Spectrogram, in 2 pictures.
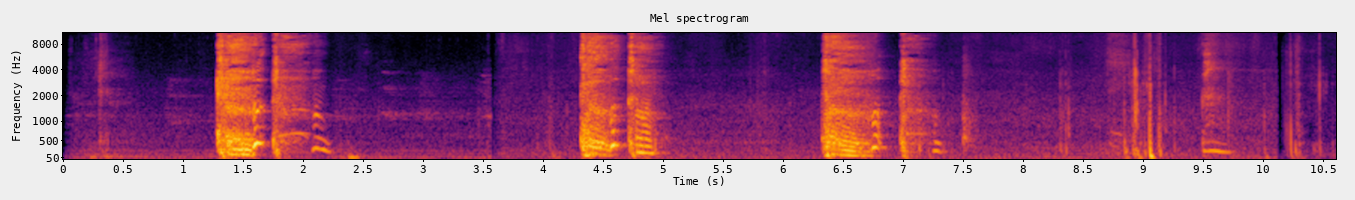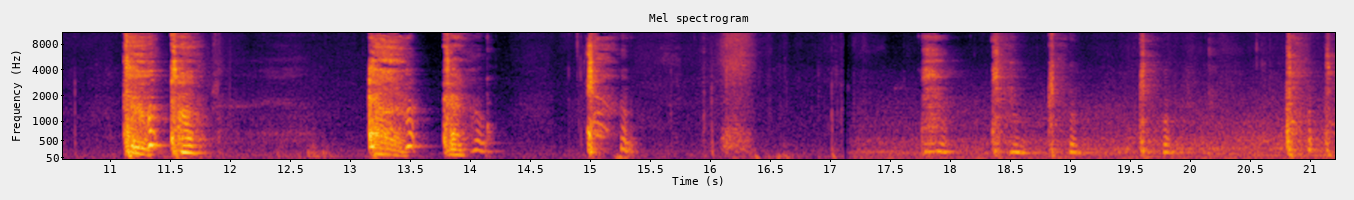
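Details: Repeated harsh, dry barking coughs, about eight main bursts with smaller ones between, some with a brief whoop-like tone; a barking cough.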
